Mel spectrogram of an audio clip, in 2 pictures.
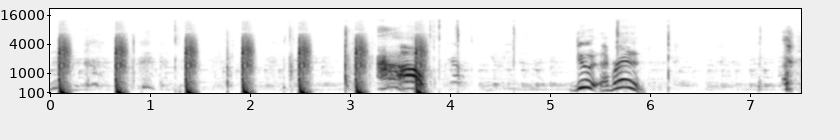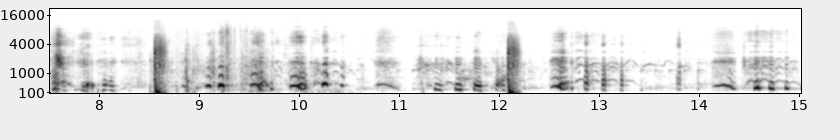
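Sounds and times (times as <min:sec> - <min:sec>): hard punch impacts: 0:00.0 - 0:00.8, 0:01.4 - 0:03.8, 0:08.6 - 0:08.8.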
